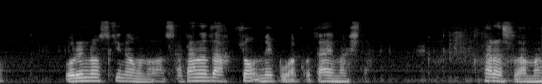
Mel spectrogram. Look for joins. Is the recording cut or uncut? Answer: cut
